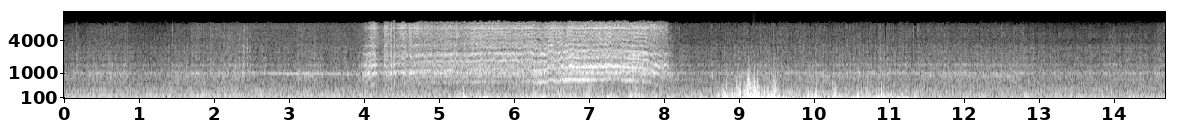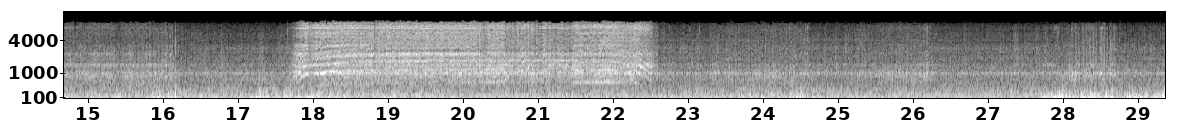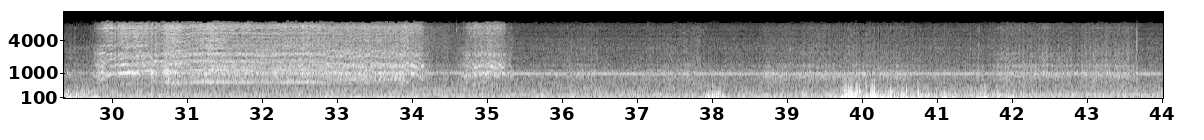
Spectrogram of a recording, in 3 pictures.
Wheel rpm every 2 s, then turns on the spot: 10, 20, 140, 140, 20, 20, 10, 10, 20, 150, 160, 30, 10, 0, 30, 150, 150, 30, 0, 10, 20, 20.
0-2 8-16 22-26 34-36 38-40 42-44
